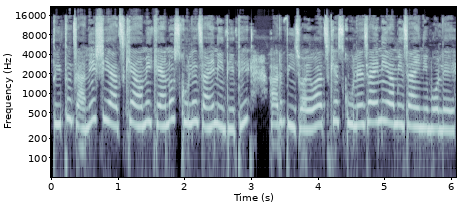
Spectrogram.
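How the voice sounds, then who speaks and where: A woman's voice: very high voice, fairly even intonation, a little fast, a little mellow, slight background noise. A woman voicing an eager, playful village schoolboy in a cartoon story, pleading in manner. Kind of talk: Bengali cartoon story voice acting.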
